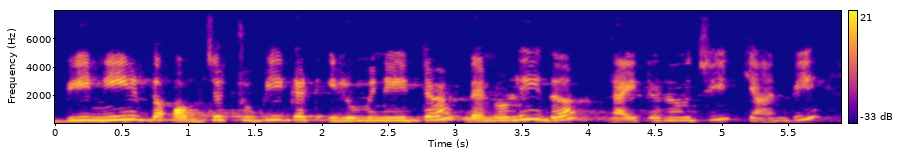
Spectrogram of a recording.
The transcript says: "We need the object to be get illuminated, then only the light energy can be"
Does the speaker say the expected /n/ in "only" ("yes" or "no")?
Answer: no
